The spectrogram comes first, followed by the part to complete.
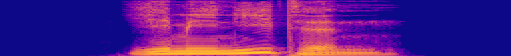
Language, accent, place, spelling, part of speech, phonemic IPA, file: German, Germany, Berlin, Jemenitin, noun, /jemeˈniːtɪn/, De-Jemenitin.ogg
- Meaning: Yemeni (A female person from Yemen or of Yemeni descent)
